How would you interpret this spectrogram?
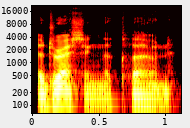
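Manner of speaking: ordinary delivery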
